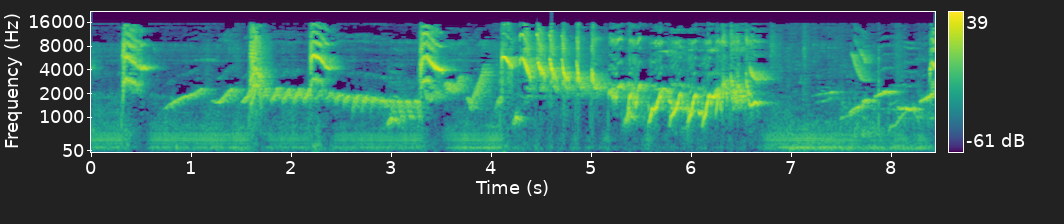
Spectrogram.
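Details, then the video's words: White-rumped shama singing in the dense rapid-fire style called tembakan rapat: loud whistled phrases, a long descending slurred series, then a fast run of sharp rising notes, over a steady low hum. "Tembakan Rapat Burung Murai Batu"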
